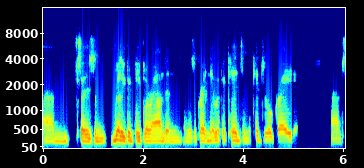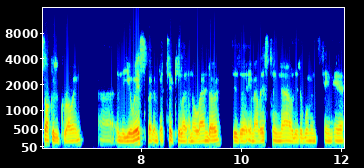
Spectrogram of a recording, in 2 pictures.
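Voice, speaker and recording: A man in a New Zealand accent, fairly low in pitch, at a fairly quick pace with monotone, flat intonation. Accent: New Zealand accent, noticed by Americans. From New Zealand, Northland (Whangarei). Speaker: former professional footballer and youth soccer coach. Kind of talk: casual interview chat. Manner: casual, filler-heavy.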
